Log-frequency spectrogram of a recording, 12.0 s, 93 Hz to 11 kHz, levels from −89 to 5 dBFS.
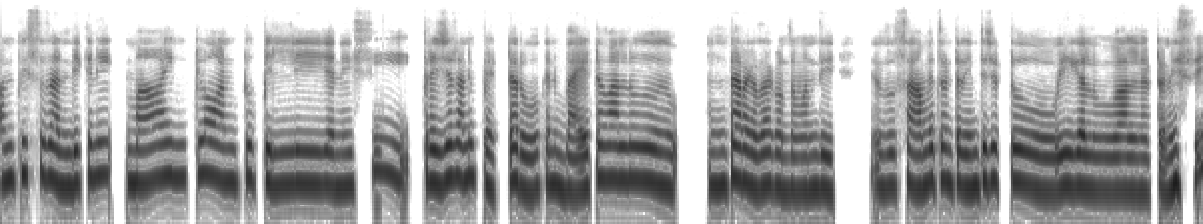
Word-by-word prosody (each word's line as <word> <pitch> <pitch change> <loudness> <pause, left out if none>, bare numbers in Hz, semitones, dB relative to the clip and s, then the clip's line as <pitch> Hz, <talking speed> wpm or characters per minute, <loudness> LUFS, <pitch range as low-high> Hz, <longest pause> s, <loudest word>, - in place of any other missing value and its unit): అనిపిస్తదండి. 245 -3 0
కానీ, 260 +1 0 0.3
మా 225 - +1 0.3
ఇంట్లో 255 +2 -2
అంటూ 235 0 -3 0.2
పెళ్లి 220 0 +1 0.3
అనేసి 210 +8 -3 0.4
ప్రెషరని 245 +2 +2
పెట్టరు. 200 +1 +1
కానీ, 220 -1 +1
బయట 200 +4 0
వాళ్ళు 245 0 +1 0.8
ఉంటారు 230 +2 +3
కదా 205 +1 +2
కొంతమంది. 195 0 0 0.5
ఏదో 205 0 -2
సామెతుంటది 220 0 +1
ఇంటి 210 +3 +3
చుట్టూ 235 0 +1 0.5
ఈగలు 205 -1 +2 0.2
వాలినట్టనేసి. 195 +5 0
220 Hz, 105 wpm, -18 LUFS, 205-240 Hz, 0.8 s, ఉంటారు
